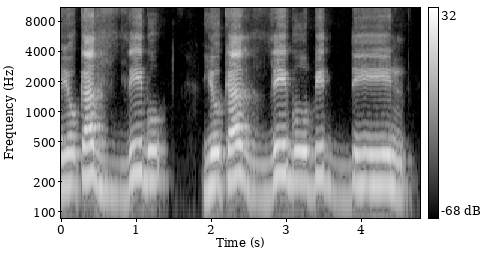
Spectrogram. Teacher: अब दाल में जहर की सिफत तो है, यानी बहुत सॉफ्टली नहीं पढ़ेंगे हम इसको, थोड़ा सा आवाज जो है जोर दे के, जोरदार आवाज में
